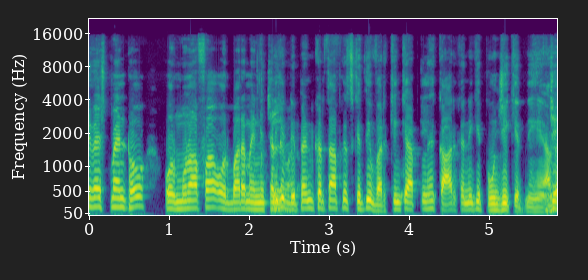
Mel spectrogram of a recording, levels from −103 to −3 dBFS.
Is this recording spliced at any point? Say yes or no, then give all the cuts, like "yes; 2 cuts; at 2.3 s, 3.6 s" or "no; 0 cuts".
no; 0 cuts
